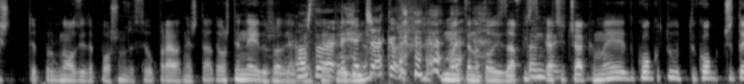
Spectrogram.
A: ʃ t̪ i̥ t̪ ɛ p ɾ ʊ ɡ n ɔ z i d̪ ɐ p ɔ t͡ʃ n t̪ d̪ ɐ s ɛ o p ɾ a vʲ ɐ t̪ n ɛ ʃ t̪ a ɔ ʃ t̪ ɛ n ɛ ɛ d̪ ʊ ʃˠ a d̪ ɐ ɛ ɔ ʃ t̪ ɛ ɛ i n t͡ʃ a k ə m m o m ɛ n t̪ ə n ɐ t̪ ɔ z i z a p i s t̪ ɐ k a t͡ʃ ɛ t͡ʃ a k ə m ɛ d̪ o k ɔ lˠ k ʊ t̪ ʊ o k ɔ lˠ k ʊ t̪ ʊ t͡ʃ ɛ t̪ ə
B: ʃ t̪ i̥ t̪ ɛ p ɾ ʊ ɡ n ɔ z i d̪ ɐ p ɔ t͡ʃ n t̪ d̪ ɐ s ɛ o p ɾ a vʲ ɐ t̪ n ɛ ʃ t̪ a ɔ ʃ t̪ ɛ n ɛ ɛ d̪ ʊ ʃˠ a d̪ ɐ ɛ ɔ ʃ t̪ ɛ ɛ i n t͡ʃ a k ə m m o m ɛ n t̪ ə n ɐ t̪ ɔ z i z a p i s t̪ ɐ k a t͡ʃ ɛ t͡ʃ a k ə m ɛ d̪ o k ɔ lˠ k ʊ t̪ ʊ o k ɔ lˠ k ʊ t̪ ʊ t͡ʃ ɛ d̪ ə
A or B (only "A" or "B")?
A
